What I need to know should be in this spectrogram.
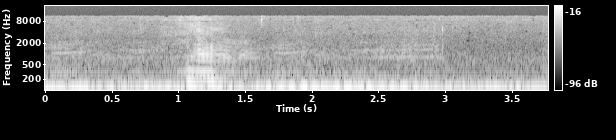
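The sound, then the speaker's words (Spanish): A mosquito's faint, thin whining buzz that rises briefly over a low, steady rumble before fading, as the insect settles onto an object lying on the ground. “se fija en un mosquito que se posa sobre un objeto que está en el suelo.”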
